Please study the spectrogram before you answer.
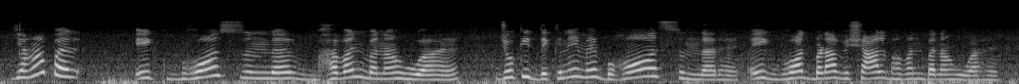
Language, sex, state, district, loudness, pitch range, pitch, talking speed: Hindi, female, Uttar Pradesh, Varanasi, -20 LUFS, 240-310 Hz, 275 Hz, 140 wpm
